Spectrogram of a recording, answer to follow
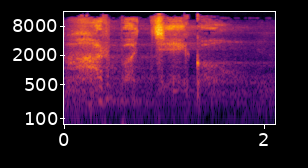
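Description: A woman's soft, breathy, near-whispered speech into microphones: a few short syllables over the first second and a half, then a pause.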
